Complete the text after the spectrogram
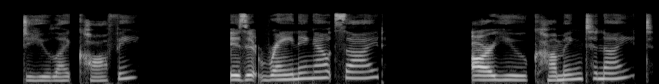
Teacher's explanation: Let's also work on improving intonation for yes/no questions. In English, these usually rise at the end.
